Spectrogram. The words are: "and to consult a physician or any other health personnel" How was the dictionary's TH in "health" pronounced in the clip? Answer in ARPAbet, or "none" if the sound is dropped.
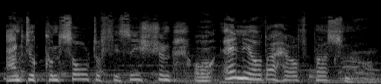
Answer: TH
